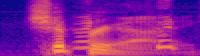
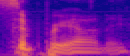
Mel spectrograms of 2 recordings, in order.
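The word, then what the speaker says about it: Cipriani: Speaking of Cypriani. Good work. It's like you've done this before. I always thought it was Criyani.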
